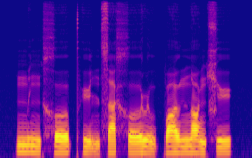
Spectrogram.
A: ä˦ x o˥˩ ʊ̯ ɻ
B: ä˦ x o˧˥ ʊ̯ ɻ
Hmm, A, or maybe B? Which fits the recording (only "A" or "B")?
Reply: B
